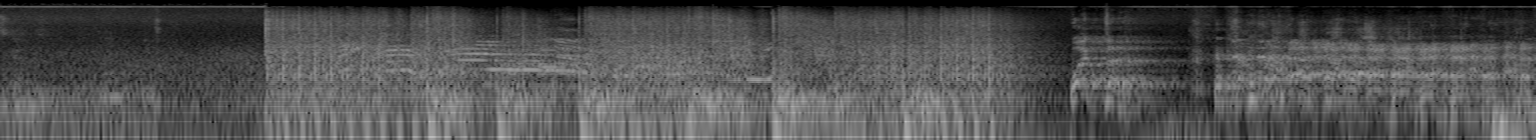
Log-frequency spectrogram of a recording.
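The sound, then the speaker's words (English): Rapid machine-gun fire in a shootout as attackers burst through a door: loud, dense bursts that run for several seconds, break off briefly near the end, then resume. “They're going to burst through the door and start shooting everybody in the joint.”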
